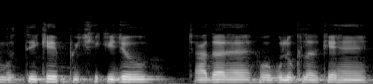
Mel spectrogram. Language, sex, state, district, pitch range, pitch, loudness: Hindi, male, Jharkhand, Ranchi, 105-115 Hz, 110 Hz, -16 LUFS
